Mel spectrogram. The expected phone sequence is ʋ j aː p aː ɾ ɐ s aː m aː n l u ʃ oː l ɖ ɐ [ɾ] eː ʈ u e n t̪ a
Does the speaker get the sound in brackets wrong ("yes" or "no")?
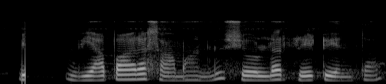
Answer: yes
